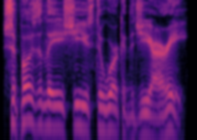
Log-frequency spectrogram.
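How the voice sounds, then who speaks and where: A man's voice: medium pitch, animated, brisk, dry recording, clean studio sound, natural voice. An actor playing a scheming, foul-mouthed man in a post-apocalyptic video game, confident and calculating, with an emphatic, sardonic delivery. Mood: wary, insistent. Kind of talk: dramatic video game dialogue.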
